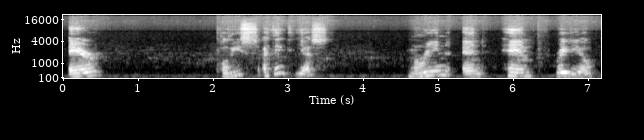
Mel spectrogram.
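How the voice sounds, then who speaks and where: Mellow-voiced casual gadget show-and-tell host. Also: medium pitch, a little hiss or hum, low-quality recording. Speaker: host of a gadget collection video.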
